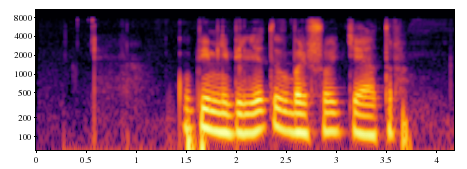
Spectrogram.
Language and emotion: Russian, neutral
